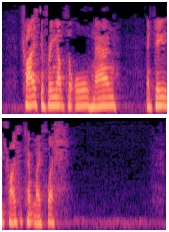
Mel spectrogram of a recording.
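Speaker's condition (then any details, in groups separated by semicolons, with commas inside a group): Cleft palate; congenital cleft palate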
